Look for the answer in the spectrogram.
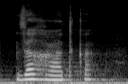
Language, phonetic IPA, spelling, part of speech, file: Belarusian, [zaˈɣatka], загадка, noun, Be-загадка.ogg
- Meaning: 1. riddle, conundrum, puzzle 2. mystery, enigma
